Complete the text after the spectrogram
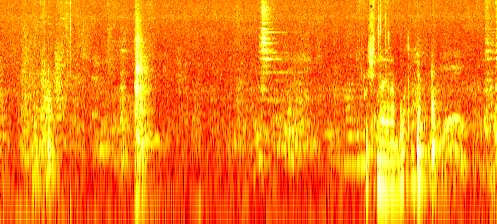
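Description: A wooden carving knocks against a wooden table as it is picked up and set down.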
